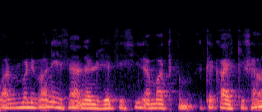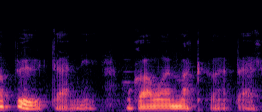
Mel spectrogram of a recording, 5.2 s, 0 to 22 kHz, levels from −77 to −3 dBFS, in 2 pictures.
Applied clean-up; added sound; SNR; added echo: none; none; none; none.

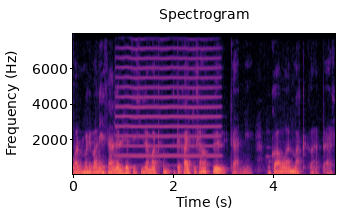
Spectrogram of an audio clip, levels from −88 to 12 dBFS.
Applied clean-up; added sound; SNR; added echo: none; Trumpet; 15 dB; none.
